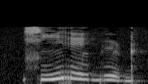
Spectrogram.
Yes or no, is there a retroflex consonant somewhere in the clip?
yes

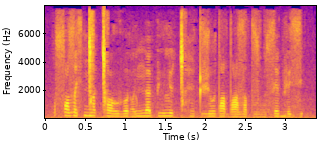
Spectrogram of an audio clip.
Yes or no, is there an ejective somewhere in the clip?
no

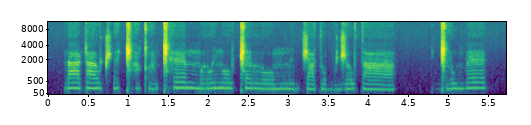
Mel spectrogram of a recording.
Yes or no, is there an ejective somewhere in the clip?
yes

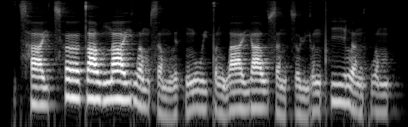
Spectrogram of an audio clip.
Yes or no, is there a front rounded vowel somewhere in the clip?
yes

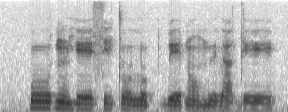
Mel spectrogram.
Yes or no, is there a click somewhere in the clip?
no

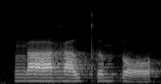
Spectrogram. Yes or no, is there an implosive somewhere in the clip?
yes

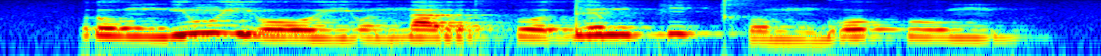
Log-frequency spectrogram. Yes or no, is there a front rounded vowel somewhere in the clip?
no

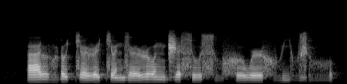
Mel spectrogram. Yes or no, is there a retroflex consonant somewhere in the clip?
yes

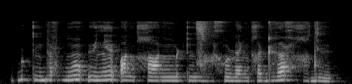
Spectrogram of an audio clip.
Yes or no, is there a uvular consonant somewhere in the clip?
yes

